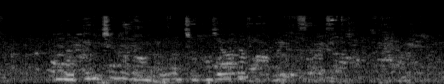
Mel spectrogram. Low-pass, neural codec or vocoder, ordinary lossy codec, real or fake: 9.9 kHz; vocoder, 22.05 kHz, 80 mel bands, Vocos; Opus, 64 kbps; fake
